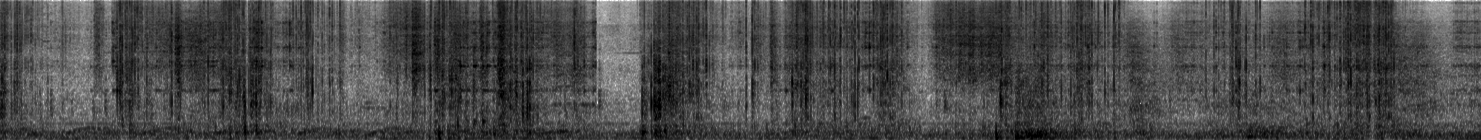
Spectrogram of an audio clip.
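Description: Dry sand-cement bars crumbled by hand, gritty pieces and grains crackling and pouring into a clay pot, with two brief pauses.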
